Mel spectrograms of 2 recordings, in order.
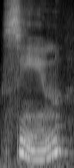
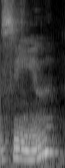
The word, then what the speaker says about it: scene: C is silent in seen, and the letter E says the E sound. Typically when we have an E at the end of the word, it makes the letter, quote unquote, say its name.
